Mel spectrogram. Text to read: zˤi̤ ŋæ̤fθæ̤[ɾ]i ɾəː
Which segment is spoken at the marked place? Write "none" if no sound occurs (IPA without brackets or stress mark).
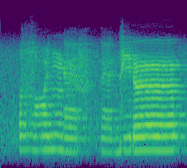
d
